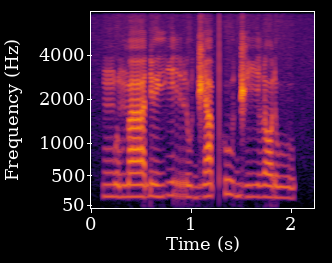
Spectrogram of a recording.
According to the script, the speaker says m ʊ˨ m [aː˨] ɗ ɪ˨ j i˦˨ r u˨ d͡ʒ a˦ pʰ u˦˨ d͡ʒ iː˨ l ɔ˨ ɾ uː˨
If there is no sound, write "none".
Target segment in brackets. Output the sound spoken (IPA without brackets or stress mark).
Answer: aː˨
